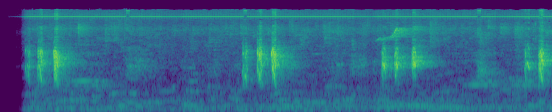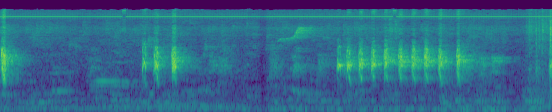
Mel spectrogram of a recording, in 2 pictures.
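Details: Sooty-headed bulbul, original recording used as a lure to get lazy bulbuls singing: six bursts of quick, scratchy, chattering notes near the middle of the range, each burst under a second and repeated every one to two seconds, over a low background hum.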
